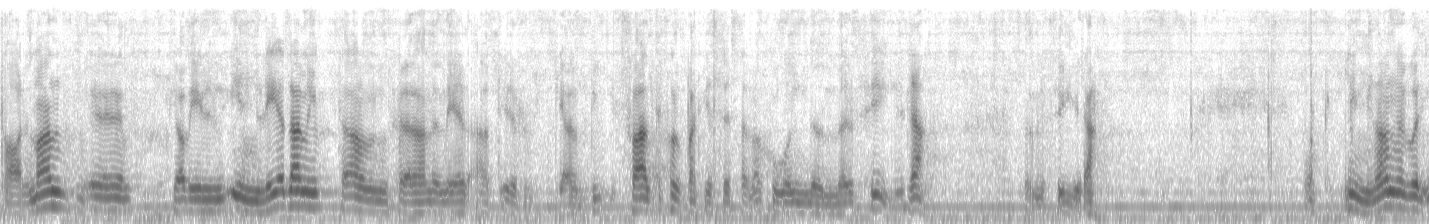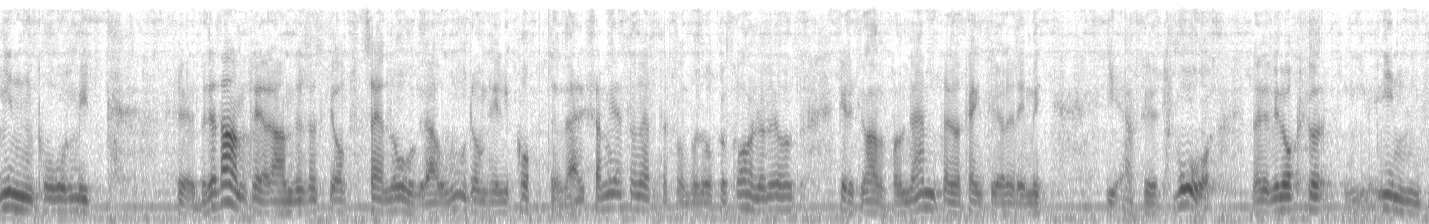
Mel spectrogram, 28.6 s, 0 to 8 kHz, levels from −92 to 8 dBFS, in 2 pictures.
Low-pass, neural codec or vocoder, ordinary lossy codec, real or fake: 7.2 kHz; codec, 24 kHz, 3 kbps, HILCodec; Opus, 24 kbps; fake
